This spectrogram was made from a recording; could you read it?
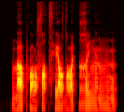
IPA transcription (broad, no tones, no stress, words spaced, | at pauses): napʰɔːsˤɛ t͡sʰeːdˤi | ʁiŋɛ̃ ŋ͡mũ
